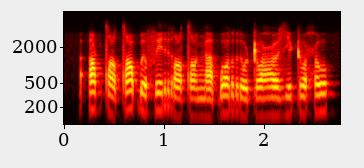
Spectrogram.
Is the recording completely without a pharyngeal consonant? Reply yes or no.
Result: no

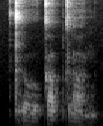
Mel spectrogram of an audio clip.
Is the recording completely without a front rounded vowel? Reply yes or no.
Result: yes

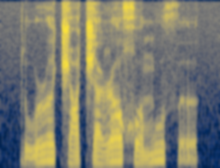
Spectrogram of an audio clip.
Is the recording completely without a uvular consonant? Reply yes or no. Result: no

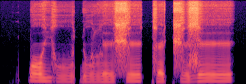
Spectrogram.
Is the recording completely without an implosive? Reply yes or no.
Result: no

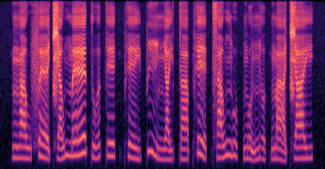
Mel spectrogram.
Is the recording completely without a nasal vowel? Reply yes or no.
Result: yes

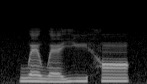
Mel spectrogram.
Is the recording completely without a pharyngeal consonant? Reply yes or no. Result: yes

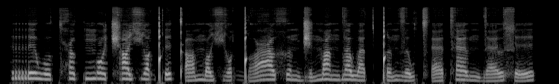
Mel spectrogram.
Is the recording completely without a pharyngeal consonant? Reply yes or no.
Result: no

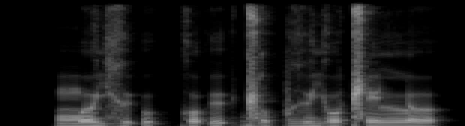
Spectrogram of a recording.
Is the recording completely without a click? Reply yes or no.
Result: no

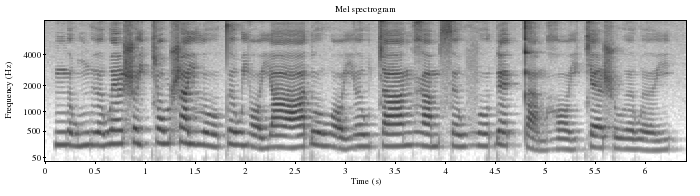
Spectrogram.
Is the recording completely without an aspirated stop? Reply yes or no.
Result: yes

